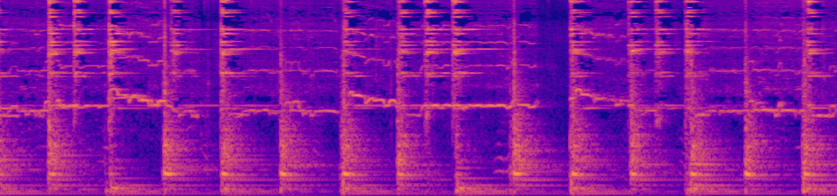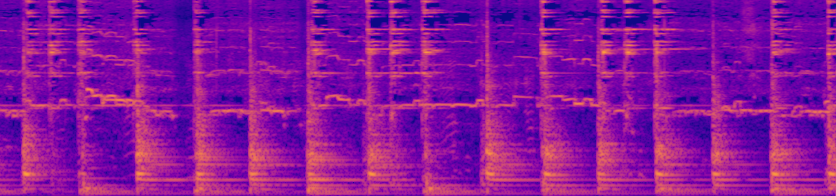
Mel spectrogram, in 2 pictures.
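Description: Traditional folk music: a steady drum beat, a little under two strokes a second, under a high melodic line with repeated falling runs.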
